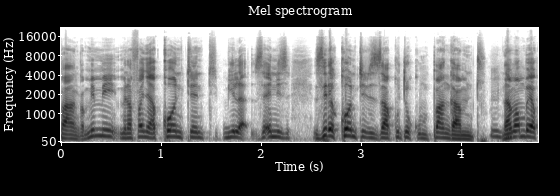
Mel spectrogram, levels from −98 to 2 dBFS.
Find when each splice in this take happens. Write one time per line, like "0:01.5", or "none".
none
